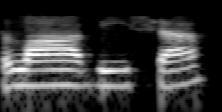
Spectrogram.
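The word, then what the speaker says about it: Laveesha: It's, I'll spell it for you. It's L-A-V as in Victor, E-E-S-H-A. It's LaVisha.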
